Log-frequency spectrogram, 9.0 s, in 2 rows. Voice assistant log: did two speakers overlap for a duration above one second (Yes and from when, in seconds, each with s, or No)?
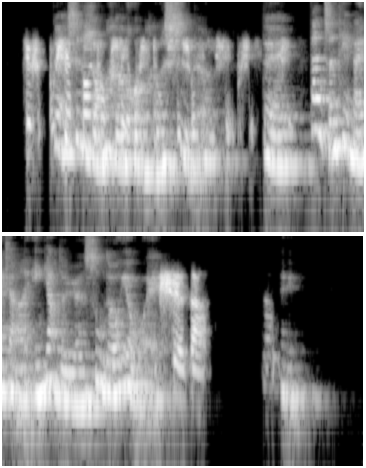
Yes, from 0.6 s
